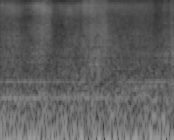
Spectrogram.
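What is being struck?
Nothing is struck.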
